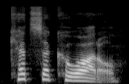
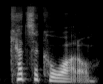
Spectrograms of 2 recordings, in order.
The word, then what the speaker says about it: Quetzalcoatl: Quetzalcoatl. I think that's how Steve's was showing me with his letters that that's how you say it. Quetzalcoatl.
